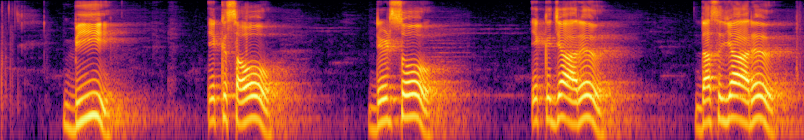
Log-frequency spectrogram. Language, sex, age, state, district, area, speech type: Dogri, male, 30-45, Jammu and Kashmir, Udhampur, rural, spontaneous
